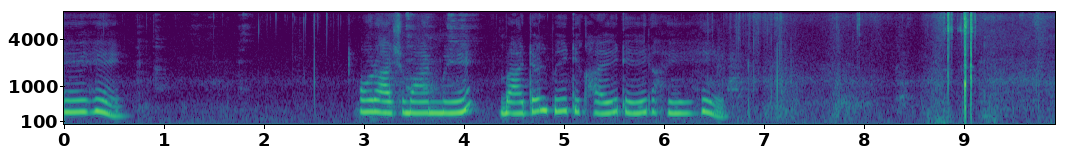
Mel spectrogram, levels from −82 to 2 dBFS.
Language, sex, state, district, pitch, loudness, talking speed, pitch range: Hindi, female, Rajasthan, Jaipur, 270 Hz, -25 LUFS, 55 wpm, 260-285 Hz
